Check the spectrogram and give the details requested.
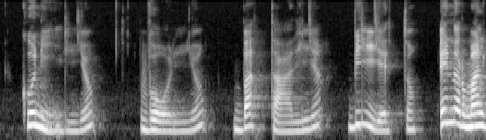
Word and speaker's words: coniglio: El primero es decirte que puedes imaginarte una L antes del sonido.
